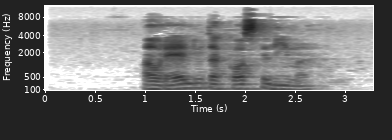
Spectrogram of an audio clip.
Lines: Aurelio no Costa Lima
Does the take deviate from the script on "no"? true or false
true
